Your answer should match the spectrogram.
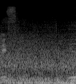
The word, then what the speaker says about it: Liffey: Yeah, Liffey.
